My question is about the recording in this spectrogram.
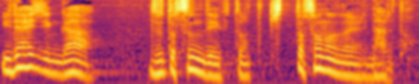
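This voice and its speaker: A middle-aged man preaching a sermon, animated and fervent, describing travel photos to his congregation. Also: mid-range voice, brisk. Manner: animated, rising to fervent emphasis. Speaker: pastor.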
